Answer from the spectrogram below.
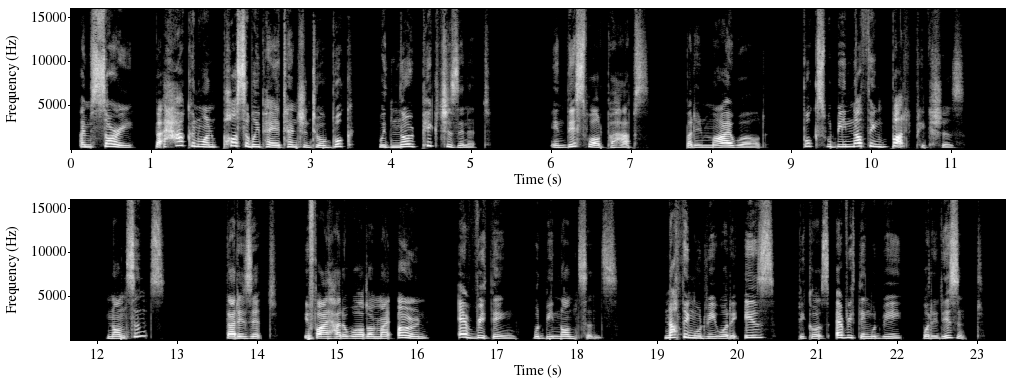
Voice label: animation, english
